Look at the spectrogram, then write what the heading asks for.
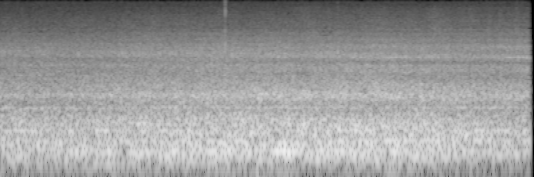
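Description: ÖBB S-Bahn electric commuter train pulling out of the station, with a steady rumble of wheels and running gear that swells slightly about three seconds in.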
